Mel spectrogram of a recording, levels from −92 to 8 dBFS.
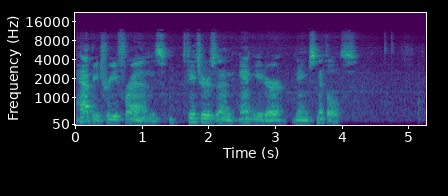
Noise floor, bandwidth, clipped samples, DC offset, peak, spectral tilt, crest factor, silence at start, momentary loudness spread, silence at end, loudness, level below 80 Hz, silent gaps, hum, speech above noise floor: -56 dBFS; 12.5 kHz; under 0.1%; under 0.1%; -8 dBFS; -3 dB/octave; 20 dB; 0.05 s; 8 LU; 1.05 s; -26 LUFS; -68 dBFS; none; none; 30 dB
